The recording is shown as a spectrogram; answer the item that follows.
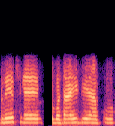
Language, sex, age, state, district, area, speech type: Hindi, female, 30-45, Uttar Pradesh, Chandauli, rural, conversation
